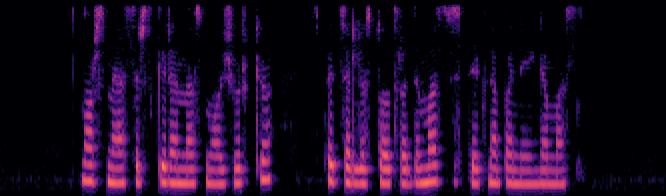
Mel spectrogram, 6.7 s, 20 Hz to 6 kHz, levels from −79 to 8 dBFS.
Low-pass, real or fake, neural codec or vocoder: 5.4 kHz; real; none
